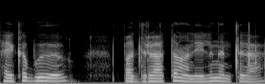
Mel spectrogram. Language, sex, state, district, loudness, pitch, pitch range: Wancho, male, Arunachal Pradesh, Longding, -22 LUFS, 145 Hz, 140-155 Hz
